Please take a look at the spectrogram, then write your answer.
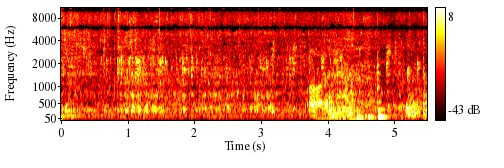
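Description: A toilet flushes in a home bathroom, a rushing gurgle of water swelling partway through after quieter running water, close and moderately loud.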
